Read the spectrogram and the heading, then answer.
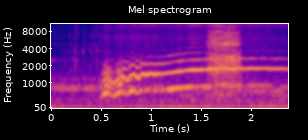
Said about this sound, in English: Dear Lord! Just a coyote, ma'am. I know that. It just startled me, is all.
